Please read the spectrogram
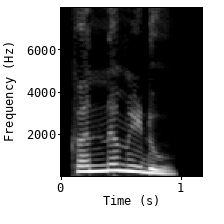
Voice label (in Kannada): "ಕನ್ನೆಮಾಡ", Kannada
